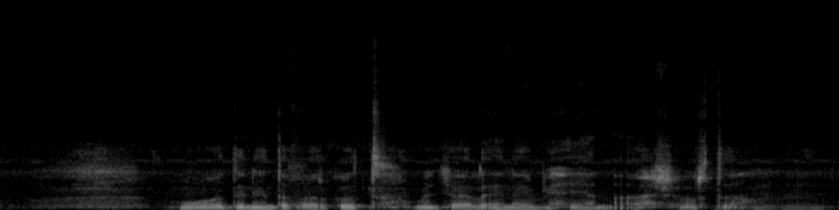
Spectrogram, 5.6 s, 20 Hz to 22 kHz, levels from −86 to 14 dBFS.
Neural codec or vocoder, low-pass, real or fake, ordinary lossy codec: vocoder, 44.1 kHz, 128 mel bands every 512 samples, BigVGAN v2; none; fake; none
